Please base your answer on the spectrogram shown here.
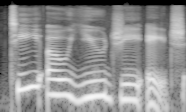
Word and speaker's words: tough: So, the actual pronunciation is tough, just like the word stuff or rough.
